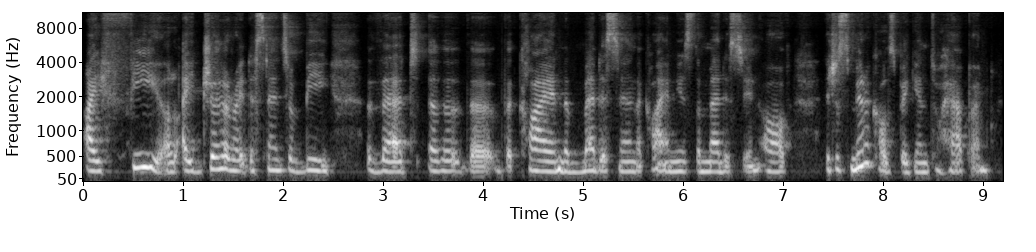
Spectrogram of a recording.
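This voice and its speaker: A woman from Romania with a Romanian accent, a therapist giving an earnest promotional talk, with many restarts and stretched pauses. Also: mid-range voice, steady tone, gravelly, a little mellow, breathy edge. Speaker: therapist and conference presenter.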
